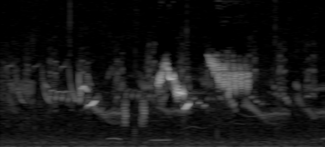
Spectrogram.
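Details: Whinchat singing during a sudden May snowstorm with strong wind and cold, on the outskirts of Domzheritsy in the Berezinsky Biosphere Reserve; scratchy, high twittering phrases with quick chattering bursts, over a faint low background rumble.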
